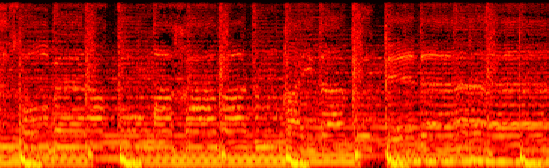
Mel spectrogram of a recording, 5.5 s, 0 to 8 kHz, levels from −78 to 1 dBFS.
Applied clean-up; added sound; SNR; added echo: none; none; none; none.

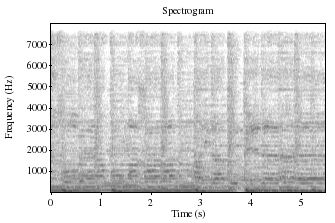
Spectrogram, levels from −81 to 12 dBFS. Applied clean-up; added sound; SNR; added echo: none; none; none; reverberation time 0.2 s.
